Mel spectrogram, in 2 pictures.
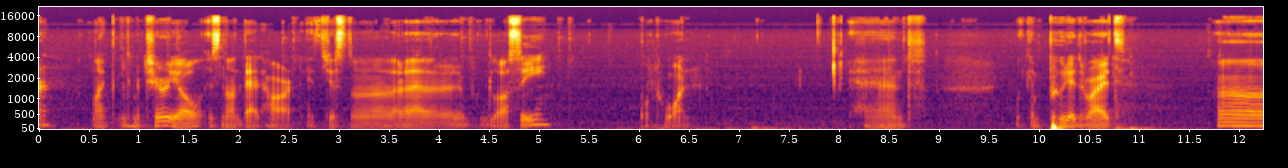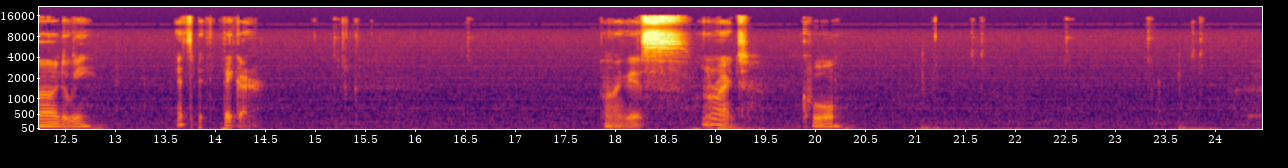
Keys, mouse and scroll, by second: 1.4-4.3 drag, 5.3-7.0 drag, 7.0 middle click, 7.3 g, 8.7-10.5 drag, 10.8 s, 11.8-16.7 right drag, 16.7-18.4 drag, 18.6-21.6 middle drag, 19.0 z, 21.1 Tab, 21.6-24.4 drag, 22.5 right click, 23.7 Tab, 23.8-24.4 right drag.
